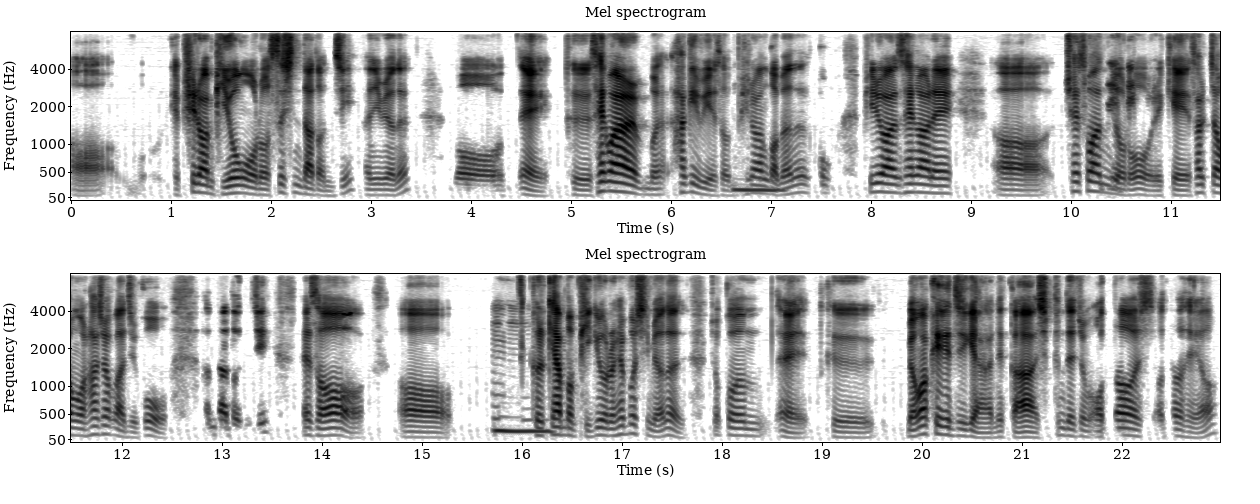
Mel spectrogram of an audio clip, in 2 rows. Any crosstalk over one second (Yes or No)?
No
